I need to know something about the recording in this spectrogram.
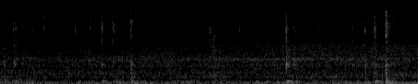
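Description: Faint typing on a computer keyboard: a quick, uneven run of light key clicks as a short command is typed.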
